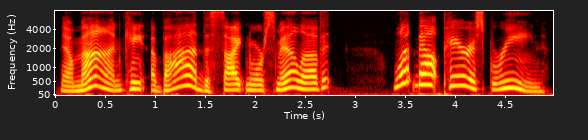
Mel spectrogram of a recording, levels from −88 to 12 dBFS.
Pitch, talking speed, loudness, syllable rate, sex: 235 Hz, 170 wpm, -16 LUFS, 4.0 syllables/s, female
